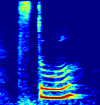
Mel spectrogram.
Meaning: table (item of furniture)
- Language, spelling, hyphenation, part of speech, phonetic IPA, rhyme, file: Czech, stůl, stůl, noun, [ˈstuːl], -uːl, Cs-stůl.ogg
